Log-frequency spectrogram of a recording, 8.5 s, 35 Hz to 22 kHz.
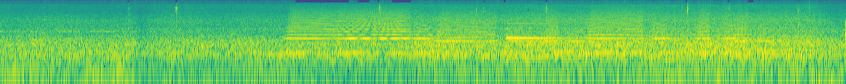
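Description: A Class 385 three-coach commuter train in Train Sim World 3 runs at speed between Edinburgh and Glasgow, a loud steady rumble with sustained tonal whines rising from the traction motors, no talking.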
